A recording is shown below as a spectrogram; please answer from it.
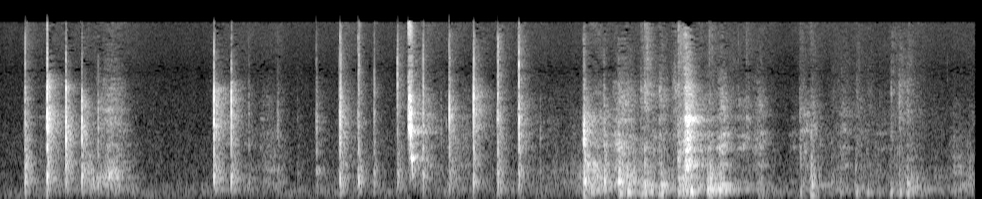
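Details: Schipperke indoors, breathing in quick, rhythmic breathy pulses several times a second, the bursts growing denser and louder toward the middle before easing off.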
